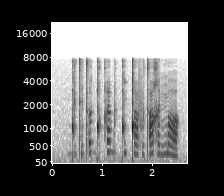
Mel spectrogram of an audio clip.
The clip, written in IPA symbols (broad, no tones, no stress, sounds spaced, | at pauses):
ɡ͡ǃ i tʼ ɪ tʼ ʌ ɡ͡ǃ ʊ qʰ i b ʊ ǃ i ǃ ɑ f u tʼ ɑ χ æ ŋ͡m ɒ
